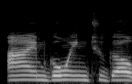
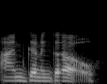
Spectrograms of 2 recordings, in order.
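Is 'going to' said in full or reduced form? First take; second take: full; reduced. First: The words 'going to' are said in full. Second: The words 'going to' are reduced to 'gonna'. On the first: "someone else is saying" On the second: "but they'll say"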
